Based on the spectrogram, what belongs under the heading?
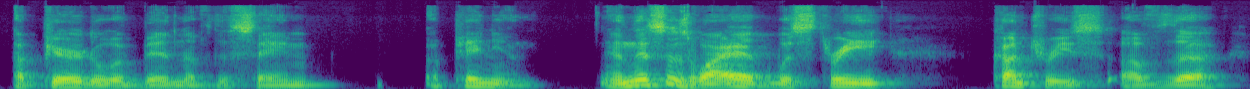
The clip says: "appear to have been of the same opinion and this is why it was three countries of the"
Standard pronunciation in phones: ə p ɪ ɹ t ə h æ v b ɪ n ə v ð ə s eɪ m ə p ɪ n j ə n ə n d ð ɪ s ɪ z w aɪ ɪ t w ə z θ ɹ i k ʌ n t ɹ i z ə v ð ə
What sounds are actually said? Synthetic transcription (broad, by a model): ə p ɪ ɹ t ə v b ɪ n ə v ð ə s eɪ m ə p ɪ n j ə n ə n ð ɪ s ɪ z w aɪ ɪ t w ə z θ ɹ i k ʌ n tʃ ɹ i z ə v ð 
